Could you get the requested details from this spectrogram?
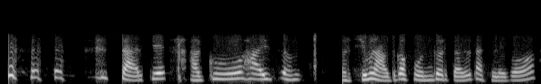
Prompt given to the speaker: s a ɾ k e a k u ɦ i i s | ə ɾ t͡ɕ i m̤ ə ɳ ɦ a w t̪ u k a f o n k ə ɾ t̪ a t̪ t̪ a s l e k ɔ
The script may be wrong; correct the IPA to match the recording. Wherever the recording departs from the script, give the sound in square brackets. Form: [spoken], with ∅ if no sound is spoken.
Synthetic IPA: s a ɾ k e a k u ɦ [a] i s | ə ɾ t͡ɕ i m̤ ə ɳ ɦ a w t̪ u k a f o n k ə ɾ t̪ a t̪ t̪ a s l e k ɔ

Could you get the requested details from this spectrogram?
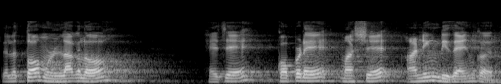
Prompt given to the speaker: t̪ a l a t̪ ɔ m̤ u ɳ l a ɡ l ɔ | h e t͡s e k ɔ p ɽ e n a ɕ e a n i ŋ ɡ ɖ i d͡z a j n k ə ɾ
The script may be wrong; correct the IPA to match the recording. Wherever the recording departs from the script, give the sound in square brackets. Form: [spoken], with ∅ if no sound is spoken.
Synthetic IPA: t̪ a l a t̪ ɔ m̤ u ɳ l a ɡ l ɔ | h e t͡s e k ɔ p ɽ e [m] a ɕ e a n i ŋ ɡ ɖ i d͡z a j n k ə ɾ

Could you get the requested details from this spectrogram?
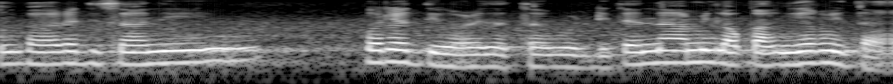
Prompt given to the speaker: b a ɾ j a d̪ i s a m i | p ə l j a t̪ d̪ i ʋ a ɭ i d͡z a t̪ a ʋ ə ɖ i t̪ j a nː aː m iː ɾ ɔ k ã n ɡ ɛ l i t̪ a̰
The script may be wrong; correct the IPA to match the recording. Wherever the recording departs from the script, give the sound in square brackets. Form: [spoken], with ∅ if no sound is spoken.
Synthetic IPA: b a ɾ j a d̪ i s a [n] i | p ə [ɾ] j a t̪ d̪ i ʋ a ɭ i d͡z a t̪ a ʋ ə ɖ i t̪ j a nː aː m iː [l] ɔ k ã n ɡ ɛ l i t̪ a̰

